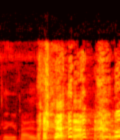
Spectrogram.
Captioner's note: laughter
